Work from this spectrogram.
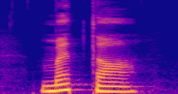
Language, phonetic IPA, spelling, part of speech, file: Ukrainian, [meˈta], мета, noun, Uk-мета.ogg
- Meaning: 1. goal, objective 2. aim, purpose 3. idea, end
